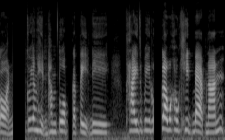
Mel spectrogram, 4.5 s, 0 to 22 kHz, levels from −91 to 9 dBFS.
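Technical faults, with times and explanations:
0.26–0.51 s, 1.37–1.45 s and 3.07–3.24 s, block of digital silence: the speech drops to silence three times, for 256 ms, 85 ms and 171 ms, with no fade in or out. Each abrupt cut and return leaves a clear hole in the speech. The two later gaps, exactly double each other, fit 4096- and 8192-sample blocks at 48 kHz, pointing to output buffers that were not filled in time.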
